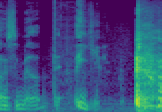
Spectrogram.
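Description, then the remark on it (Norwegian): A man talks briefly, then after a short pause lets out a single loud, harsh cough as something gets stuck in his throat. “Beklager den, satt i halsen der.”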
